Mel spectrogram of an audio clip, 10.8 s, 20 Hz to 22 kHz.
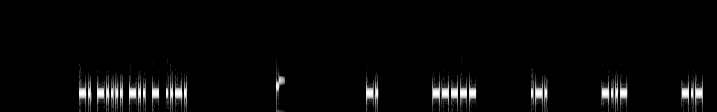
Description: Morse code, heard as a keyed tone, about 34 wpm, spaced as for 15 wpm, 700 Hz. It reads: N6DTF N0RXK
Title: USA Call Signs - 8x Character Spacing - 35wpm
